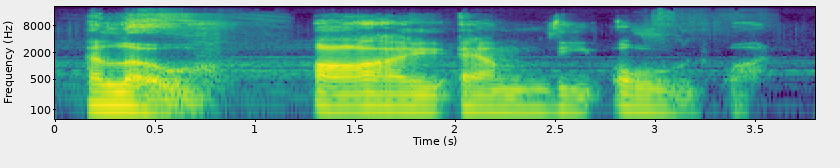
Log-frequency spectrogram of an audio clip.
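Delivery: booming, slow echoing voice. Voicing a voice that the players hear in their minds: echoing Old One voice in the mind. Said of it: "As the voice begins echoes through your mind".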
